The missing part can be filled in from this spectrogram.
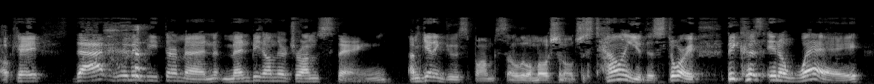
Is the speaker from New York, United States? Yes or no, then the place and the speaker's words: yes; New York City, New York, United States; I'm from New York City originally.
